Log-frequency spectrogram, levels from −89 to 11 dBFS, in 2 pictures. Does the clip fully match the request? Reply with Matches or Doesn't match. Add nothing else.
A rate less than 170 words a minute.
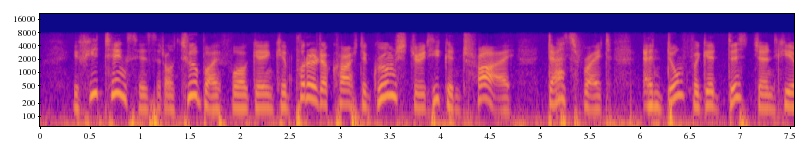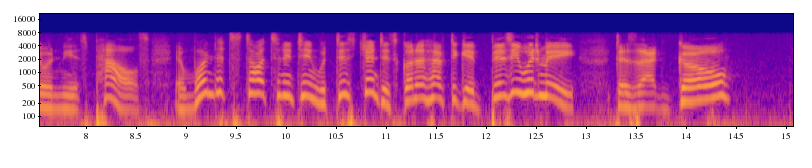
Doesn't match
